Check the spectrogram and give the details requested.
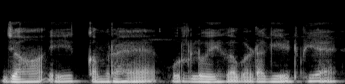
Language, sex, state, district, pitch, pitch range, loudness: Hindi, male, Uttar Pradesh, Shamli, 125 Hz, 120-135 Hz, -19 LUFS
